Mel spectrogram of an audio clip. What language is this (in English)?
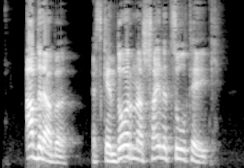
Yiddish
